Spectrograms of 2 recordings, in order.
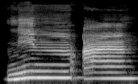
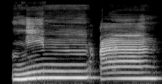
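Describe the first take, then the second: Both takes have the same delivery.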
